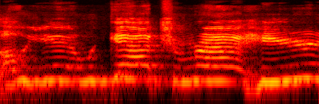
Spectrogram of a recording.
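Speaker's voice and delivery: mock Oklahoma local accent. Retelling what the registration staff said at the conference: Tulsa impression. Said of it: "I'm doing my best Tulsa, uh, uh, impression".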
